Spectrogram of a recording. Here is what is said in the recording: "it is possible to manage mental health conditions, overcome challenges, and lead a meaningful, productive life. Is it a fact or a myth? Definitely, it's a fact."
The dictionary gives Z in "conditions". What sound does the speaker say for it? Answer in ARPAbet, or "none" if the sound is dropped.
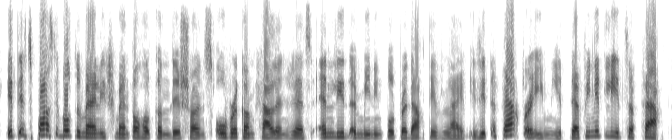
S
